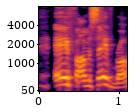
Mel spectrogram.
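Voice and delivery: put-on high, loud, slow accent sounding British and Chinese. Retelling a wrestling promo as Leon: Leon voice sounding British and Chinese. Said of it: "that's how he sounds".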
